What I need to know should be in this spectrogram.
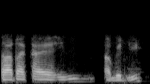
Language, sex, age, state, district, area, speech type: Assamese, male, 18-30, Assam, Sivasagar, rural, conversation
